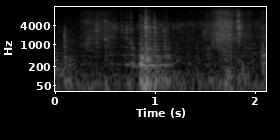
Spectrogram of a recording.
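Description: Faint handling sounds of a drone's lithium polymer battery being set down and positioned on the drone's top plate: a soft knock about a second in and a brief rustle near the end.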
